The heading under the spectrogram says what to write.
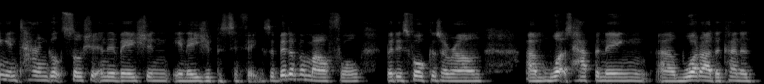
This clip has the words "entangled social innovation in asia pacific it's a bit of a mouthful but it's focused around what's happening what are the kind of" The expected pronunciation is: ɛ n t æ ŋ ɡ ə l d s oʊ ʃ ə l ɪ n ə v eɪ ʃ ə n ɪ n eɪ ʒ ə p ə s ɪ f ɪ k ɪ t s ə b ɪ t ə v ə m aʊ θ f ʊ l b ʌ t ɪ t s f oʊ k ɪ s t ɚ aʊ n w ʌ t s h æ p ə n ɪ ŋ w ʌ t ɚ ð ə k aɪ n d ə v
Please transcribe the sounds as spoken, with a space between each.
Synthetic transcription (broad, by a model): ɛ n t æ ŋ ɡ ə l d s oʊ ʃ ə l ɪ n ə v eɪ ʃ ə n ɪ n eɪ ʒ ə p ə s ɪ f ɪ k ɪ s ə b ɪ t ə v ə m aʊ f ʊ l b ʌ t ɪ t s f oʊ k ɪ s ɚ aʊ n w ʌ t s h æ p ə n ɪ ŋ w ʌ t ɚ ð ə k aɪ n d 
